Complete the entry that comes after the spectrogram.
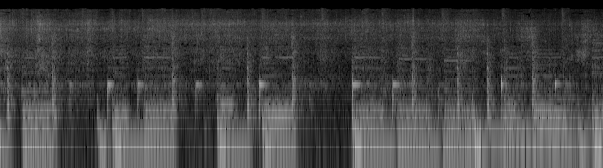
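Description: Minced pork sizzling in a hot nonstick pan as a wooden spatula stirs it and pushes it aside, with background music playing over it.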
